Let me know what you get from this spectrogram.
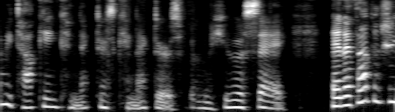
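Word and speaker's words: Hirose: this company is it hrose the answer is no it's hero say just think of David Bowie her Heroes say um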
